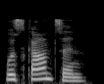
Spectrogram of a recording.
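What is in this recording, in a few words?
"wisconsin", English, British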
